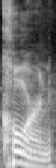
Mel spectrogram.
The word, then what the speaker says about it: Khorne: of these chaos Gods so let's talk about corn first which is spelled k-h-o-r-n-e so close man I know I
